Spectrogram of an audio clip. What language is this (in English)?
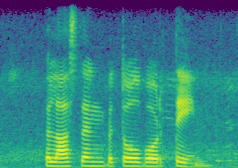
Afrikaans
